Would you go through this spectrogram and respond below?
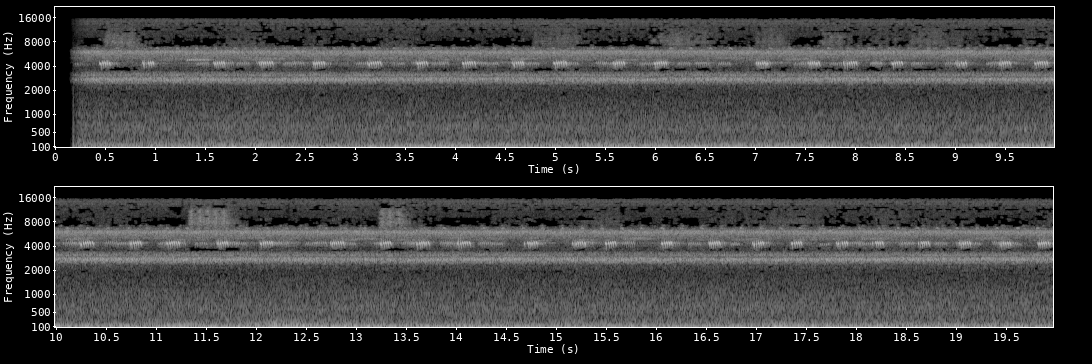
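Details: Crickets at night in a forest: a dense, continuous high chirping with rapid evenly pulsed trills, a steady shrill tone layered beneath, and a soft low rumble of background noise throughout.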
